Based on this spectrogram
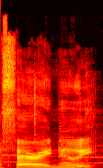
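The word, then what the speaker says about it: wharenui: do i house oh how do i pronounce that very new eye is it a it's an f sound is it built by arrow info on a fairy nui this is so colorful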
